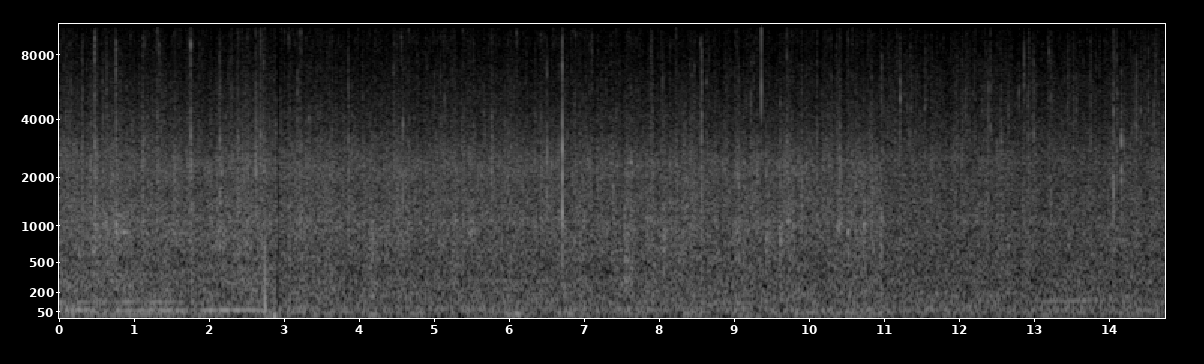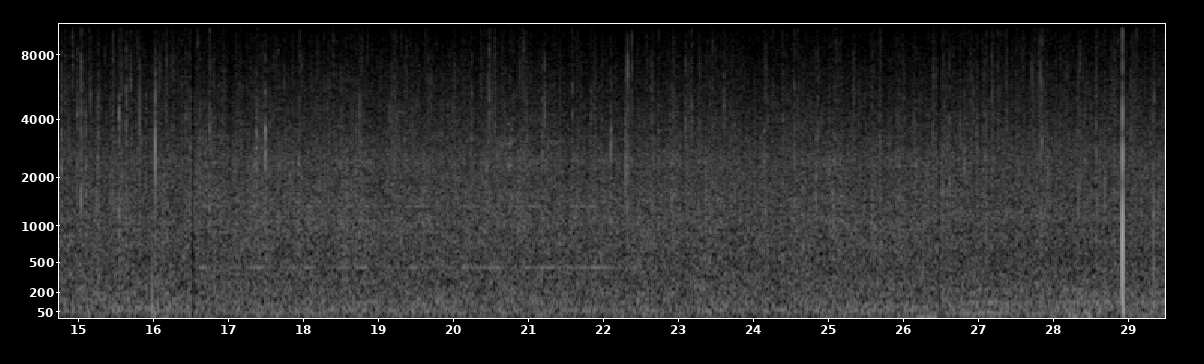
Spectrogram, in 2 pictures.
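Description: Steady rain falling on garden leaves and flowers, an even hiss dotted with close drops ticking at irregular moments; one sharper drop tick near the end.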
